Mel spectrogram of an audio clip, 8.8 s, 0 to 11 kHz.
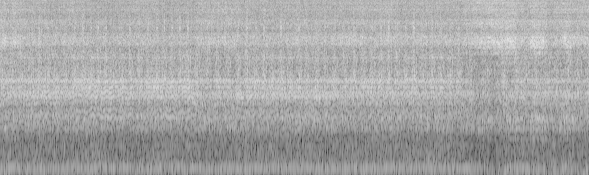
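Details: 1966 Pontiac Grand Prix, 389 CI V8, automatic, barn find unused about 30 years, first start on slight throttle: uneven loping idle with stumble; fuel pump not pulling.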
